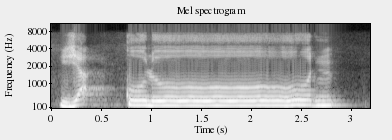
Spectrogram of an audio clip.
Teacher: یہ حمزہ ہے، جھٹکے کے ساتھ پڑھا جائے گا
